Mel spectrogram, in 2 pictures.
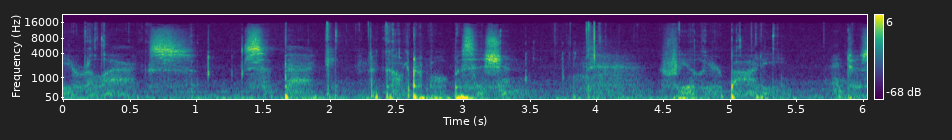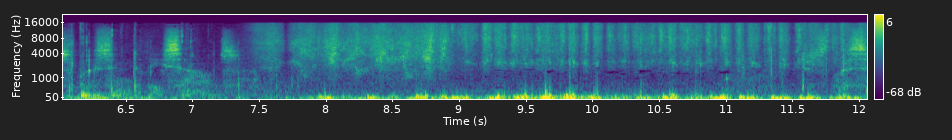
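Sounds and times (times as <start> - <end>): hands rubbing together: 7.4 - 12.0.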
